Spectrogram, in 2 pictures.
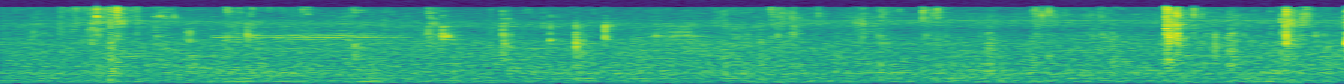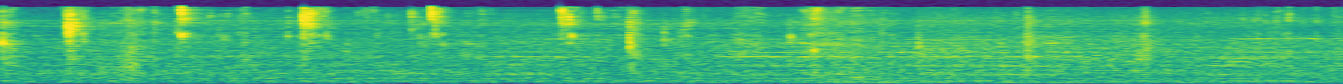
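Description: Close-miked chewing and biting of food eaten by hand, moist mouth sounds with a run of sharp crunchy clicks about halfway through.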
